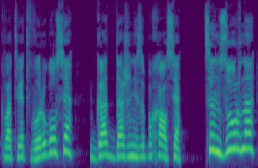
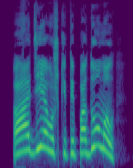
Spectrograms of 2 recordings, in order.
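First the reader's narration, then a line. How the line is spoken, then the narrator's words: Shouted. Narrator (Russian): крикнул он Эрику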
